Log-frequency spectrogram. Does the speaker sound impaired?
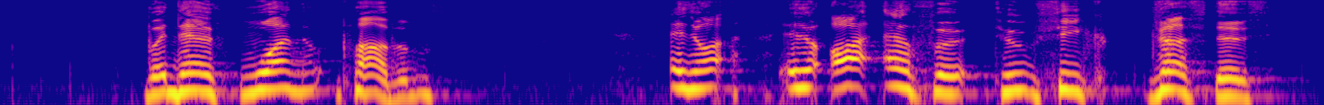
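Yes: cerebral palsy; speaking a little difficult, more difficult when nervous, listeners may need to rewind.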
